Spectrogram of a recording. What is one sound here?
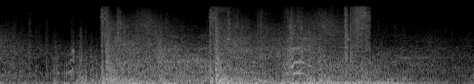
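Energy blasts crackle and explode loudly.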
